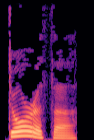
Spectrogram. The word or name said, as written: Doretha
